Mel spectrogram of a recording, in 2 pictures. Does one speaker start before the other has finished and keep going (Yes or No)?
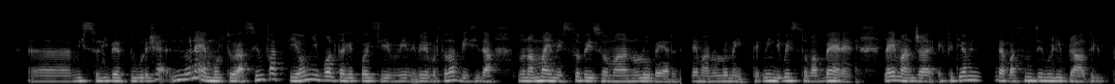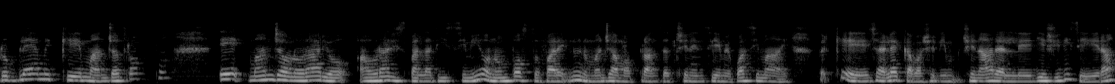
No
